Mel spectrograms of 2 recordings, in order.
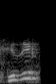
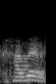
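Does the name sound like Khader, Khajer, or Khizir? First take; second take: Khizir; Khajer. First: The name is said as Khizir. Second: The name is said as Khajer. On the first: The speaker calls it wrong. "উচ্চারণটা আসলে ভুল" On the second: The speaker calls it right. "এর আসল উচ্চারণ"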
